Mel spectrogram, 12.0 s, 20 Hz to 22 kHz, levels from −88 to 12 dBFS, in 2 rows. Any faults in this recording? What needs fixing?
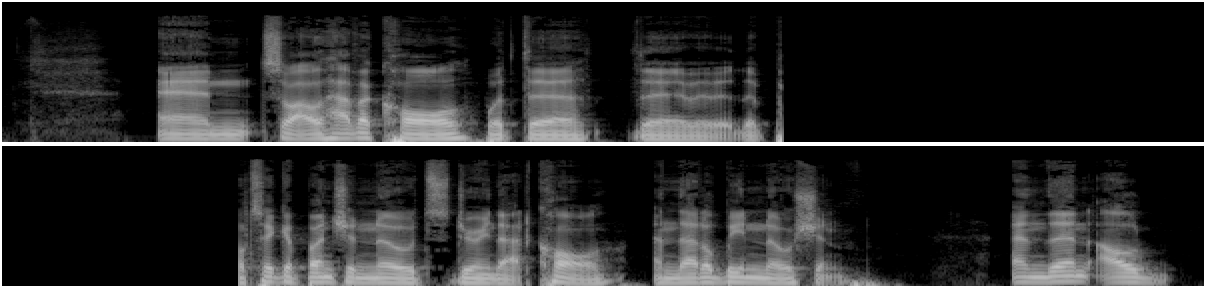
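The input feed to the recorder was likely lost, through a dropped device link, a loose connection or an accidental mute, while the recording carried on writing silence. The result is an audio dropout to silence from 3.91 s to 7.21 s, about 3.3 s long. The speech stops abruptly mid-flow and resumes just as suddenly, and the gap holds silence with no room tone. Whatever was spoken during that stretch is unrecoverable and needs to be re-recorded. To prevent this, secure the cabling and device connection, disable any mute control that can be triggered by accident, and monitor input levels live so a lost feed is caught at once.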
